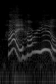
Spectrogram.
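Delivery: very slow, high, loud, put-on extra-nice fake voice. Demonstrating greeting a drive-thru customer at In-N-Out, in a fake-nice customer service voice. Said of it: "raise my voice to sound like I'm really really nice".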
